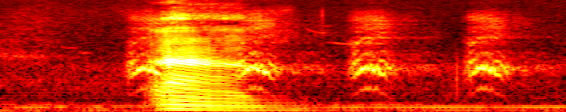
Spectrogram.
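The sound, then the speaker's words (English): Crows caw outdoors: one long, harsh, loud caw, then two shorter, fainter caws spaced evenly apart, over a steady low hum. “So I don't know if you can hear that. There's some birds squawking. I am outside right now.”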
